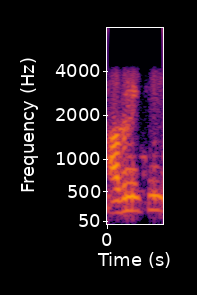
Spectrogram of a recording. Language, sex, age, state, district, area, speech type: Bengali, female, 30-45, West Bengal, Uttar Dinajpur, urban, conversation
